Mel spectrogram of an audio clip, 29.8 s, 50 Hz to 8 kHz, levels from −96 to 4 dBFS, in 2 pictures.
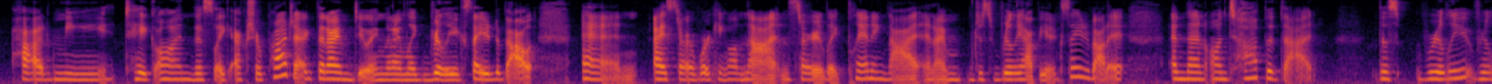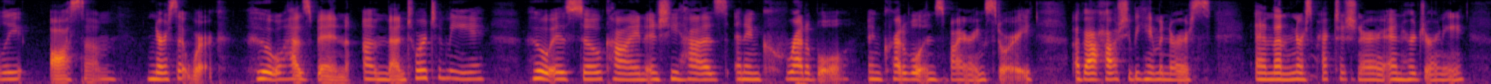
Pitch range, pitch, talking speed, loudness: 220-240 Hz, 230 Hz, 165 wpm, -29 LUFS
